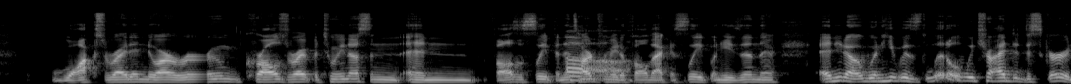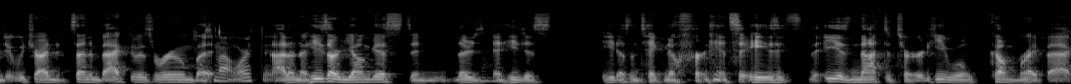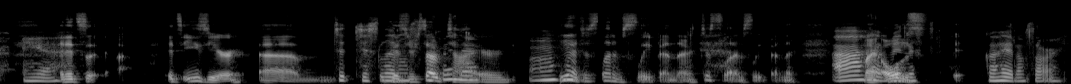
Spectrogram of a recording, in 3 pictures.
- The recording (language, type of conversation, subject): English, unstructured, Which small morning rituals brighten your day, and how did they become meaningful habits for you?
- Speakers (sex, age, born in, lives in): female, 55-59, United States, United States; male, 35-39, United States, United States
- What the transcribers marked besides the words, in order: laughing while speaking: "no for an answer, he is"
